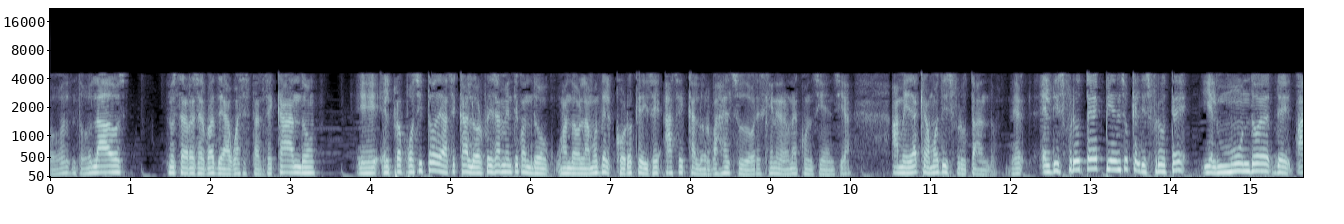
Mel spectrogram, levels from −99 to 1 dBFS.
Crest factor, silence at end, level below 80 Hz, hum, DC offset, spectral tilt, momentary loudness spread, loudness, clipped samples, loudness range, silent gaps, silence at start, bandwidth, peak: 12 dB; 0 s; -40 dBFS; none; under 0.1%; -12.5 dB/octave; 8 LU; -17 LUFS; under 0.1%; 4 LU; none; 0 s; 4.8 kHz; -4 dBFS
